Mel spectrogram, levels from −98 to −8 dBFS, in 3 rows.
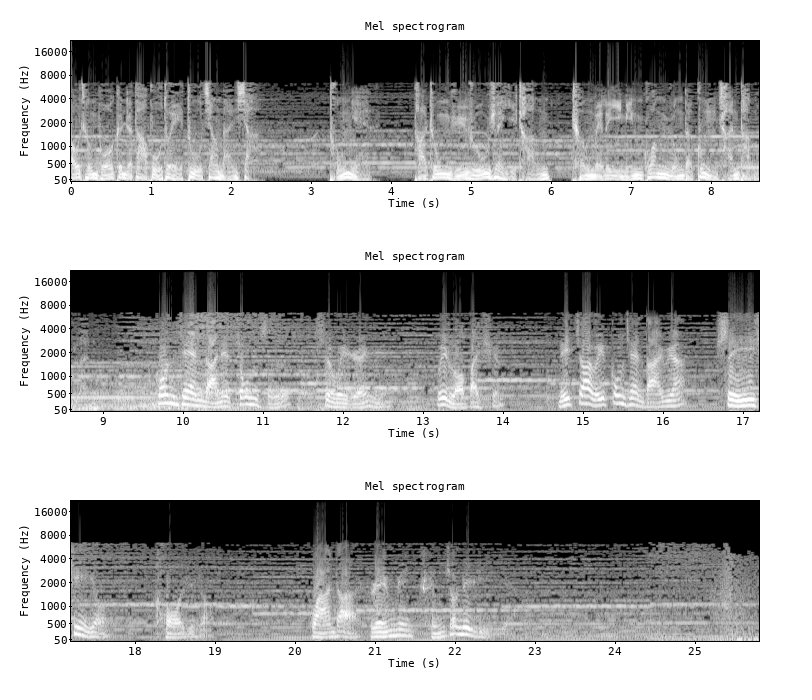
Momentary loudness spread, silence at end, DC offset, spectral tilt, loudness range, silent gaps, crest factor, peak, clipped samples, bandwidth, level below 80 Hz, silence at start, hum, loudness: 16 LU; 0 s; under 0.1%; -6.5 dB/octave; 5 LU; none; 12 dB; 0 dBFS; 0.3%; 7 kHz; -24 dBFS; 0 s; none; -12 LUFS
